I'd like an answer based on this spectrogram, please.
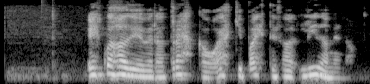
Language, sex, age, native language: Icelandic, female, 40-49, Icelandic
